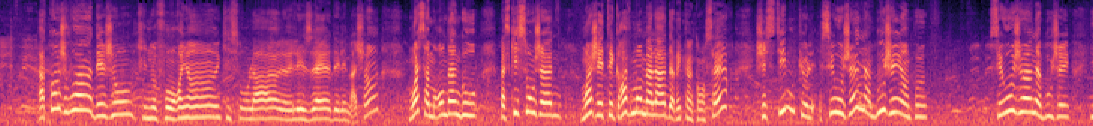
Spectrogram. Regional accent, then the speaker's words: Suresnes, Île-de-France, France; Suresnes.

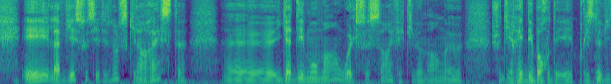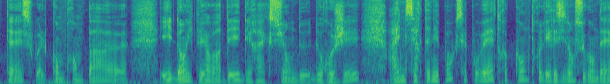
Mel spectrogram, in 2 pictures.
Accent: Nîmes, Occitanie, France; Nîmes, moi j'ai grandi à Nîmes

